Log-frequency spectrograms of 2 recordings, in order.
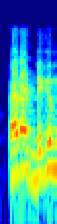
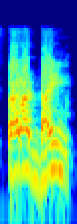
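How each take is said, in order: First: The g is sounded in the middle. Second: The g is silent in the middle. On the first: The speaker calls it wrong. "पैराडिगम नहीं है" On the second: The speaker calls it right. "ये जी silent है। It is पैराडाइम।"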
